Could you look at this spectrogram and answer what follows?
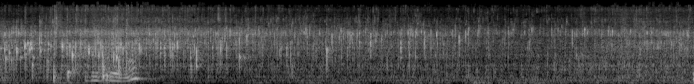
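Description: Flour-coated chicken pieces deep fry in hot oil for broasted chicken, a steady dense sizzle and crackle that runs close and loud throughout with no voices.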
